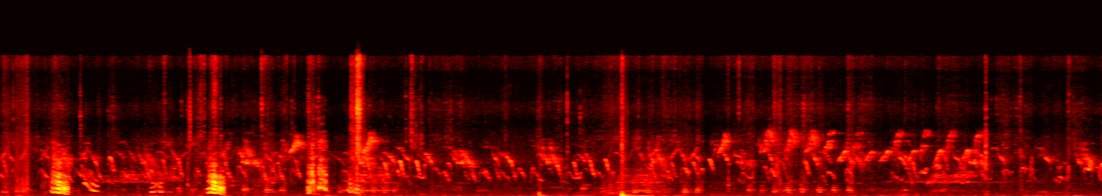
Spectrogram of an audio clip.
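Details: A grey francolin mother feeding chicks: three loud harsh rasping calls in the first few seconds, then a single sharp click, followed by a long stretch of soft, high, overlapping chick chirps.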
